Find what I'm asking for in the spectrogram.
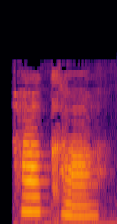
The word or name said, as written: haka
